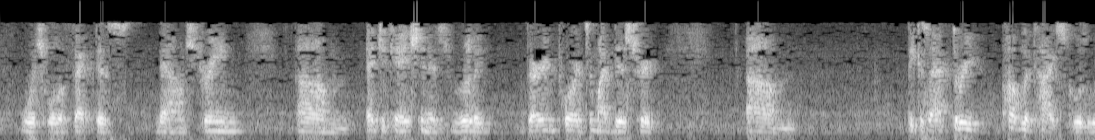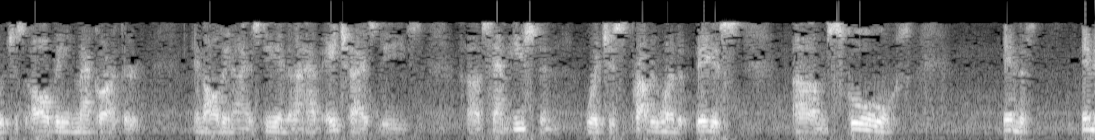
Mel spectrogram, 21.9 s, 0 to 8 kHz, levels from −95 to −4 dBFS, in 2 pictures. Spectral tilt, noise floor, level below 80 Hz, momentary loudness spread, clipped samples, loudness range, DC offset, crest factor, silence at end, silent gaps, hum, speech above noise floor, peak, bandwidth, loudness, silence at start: -7 dB/octave; -36 dBFS; -44 dBFS; 17 LU; under 0.1%; 3 LU; under 0.1%; 16 dB; 0 s; none; none; 22 dB; 0 dBFS; 5.2 kHz; -14 LUFS; 0 s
